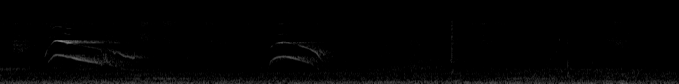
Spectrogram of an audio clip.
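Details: A kitten being treated for fungus with leaf juice lets out a loud, high, bending meow, then a second softer arched meow about two seconds later, against a quiet hissy background with a faint click.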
